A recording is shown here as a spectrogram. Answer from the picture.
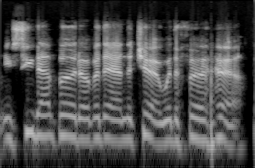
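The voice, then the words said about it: Put-on Liverpudlian accent. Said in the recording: “the Liverpudlian accent has this sound.”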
